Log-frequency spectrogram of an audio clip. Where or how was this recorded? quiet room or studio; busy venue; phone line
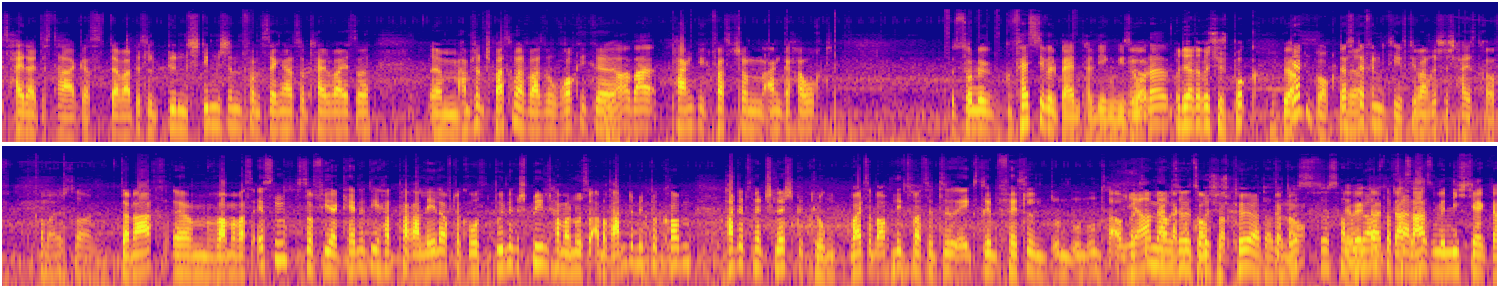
busy venue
